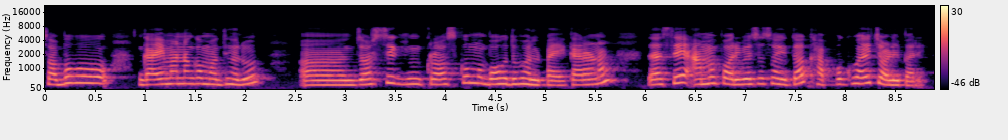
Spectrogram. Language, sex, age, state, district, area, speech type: Odia, female, 18-30, Odisha, Nayagarh, rural, spontaneous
